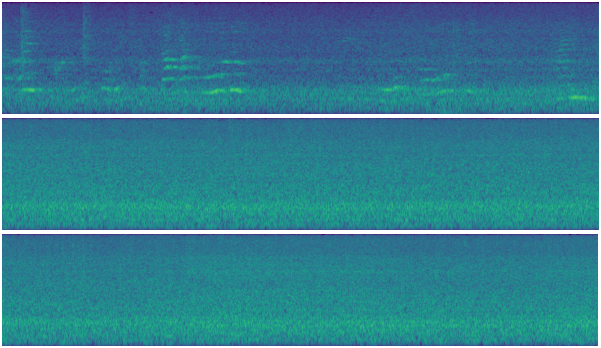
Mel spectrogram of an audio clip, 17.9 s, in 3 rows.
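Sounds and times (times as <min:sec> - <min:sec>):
heavy rain falling: 0:03.4 - 0:17.9
water pouring off roof: 0:06.0 - 0:17.9.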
